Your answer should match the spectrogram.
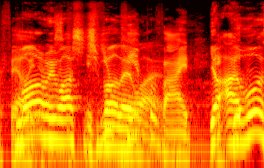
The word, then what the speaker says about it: Chipotle: Tomorrow we watch the Chipotle one. Provide I will say, when I went to Chipotle for the first time, I think I was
